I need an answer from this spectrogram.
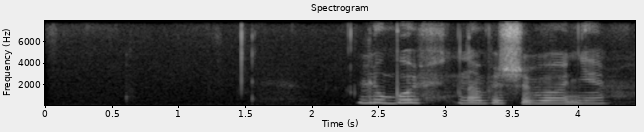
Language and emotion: Russian, sad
